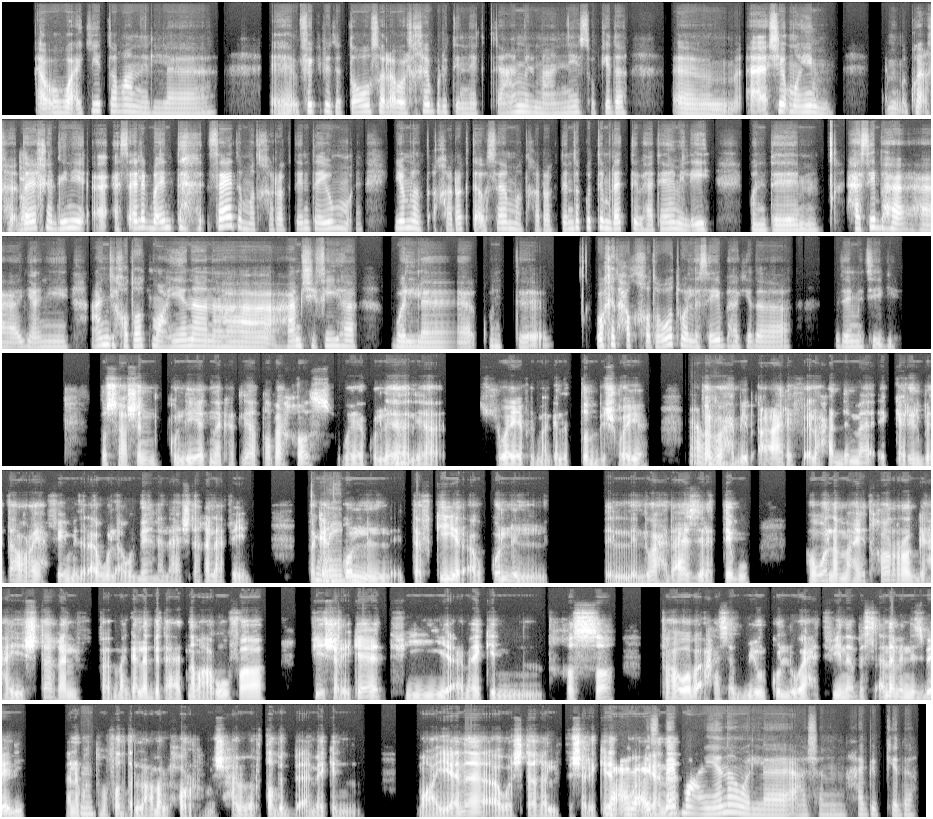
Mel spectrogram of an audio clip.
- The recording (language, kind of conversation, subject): Arabic, podcast, إيه نصيحتك للخريجين الجدد؟
- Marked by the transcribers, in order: chuckle; tsk; tsk; in English: "الكارير"; tapping; other background noise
